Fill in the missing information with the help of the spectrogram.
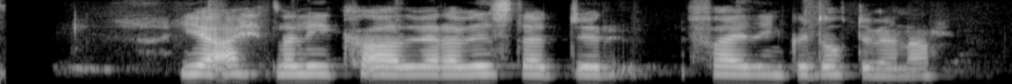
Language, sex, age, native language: Icelandic, male, 11, Icelandic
